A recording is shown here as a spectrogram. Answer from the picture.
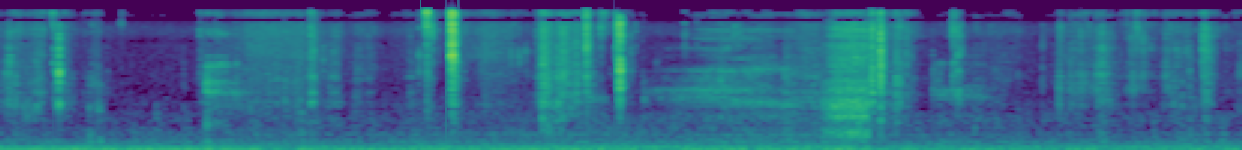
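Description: Close-miked chewing of a burger with scattered wet mouth clicks, over a steady low hum. A short muffled voiced sound comes about five and a half seconds in, and another bite into the burger comes near the end.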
